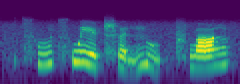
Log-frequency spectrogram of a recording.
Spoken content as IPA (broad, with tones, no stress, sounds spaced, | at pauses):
t͡sʰ u˧˥ t͡sʰ w e˥˩ ɪ̯ ʈ͡ʂʰ ə̰˨˩ n n̪ u˥˩ | ʈ͡ʂʰ w ɑ˧˥ ŋ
